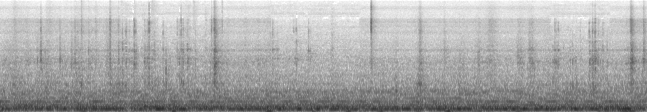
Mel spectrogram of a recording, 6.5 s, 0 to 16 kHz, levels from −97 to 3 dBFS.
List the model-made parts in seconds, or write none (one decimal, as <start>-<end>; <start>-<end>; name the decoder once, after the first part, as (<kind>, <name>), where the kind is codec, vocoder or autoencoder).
0.0-1.2 (autoencoder, DAC-VAE); 2.1-2.7; 3.6-5.5; 6.1-6.5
